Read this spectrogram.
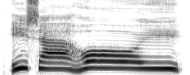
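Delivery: loud high holler, last word held long; calling out. Acted. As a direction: call out to someone far away. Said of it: "Vielä".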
